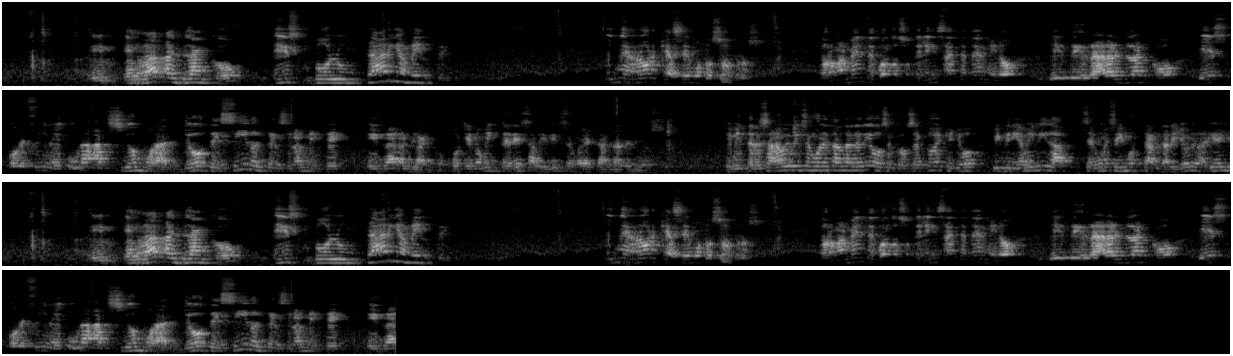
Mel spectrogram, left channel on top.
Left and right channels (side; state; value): right; drops out; at 16.2 s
